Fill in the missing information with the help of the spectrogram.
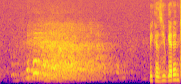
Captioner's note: audience laughs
